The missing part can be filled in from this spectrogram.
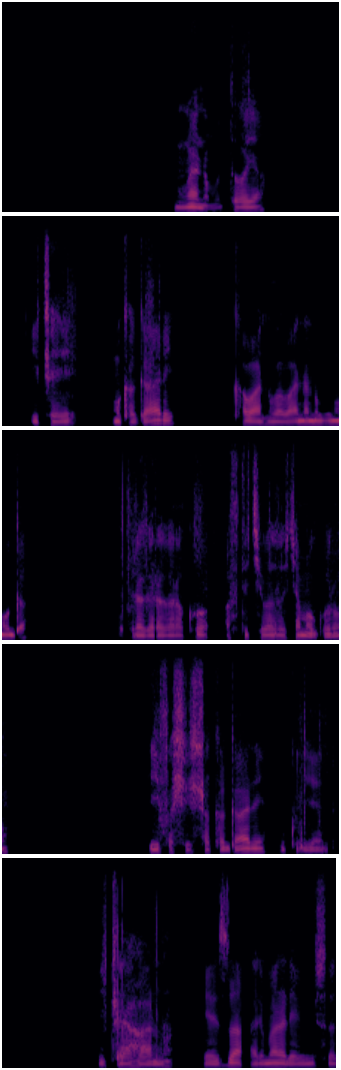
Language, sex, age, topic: Kinyarwanda, male, 25-35, health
